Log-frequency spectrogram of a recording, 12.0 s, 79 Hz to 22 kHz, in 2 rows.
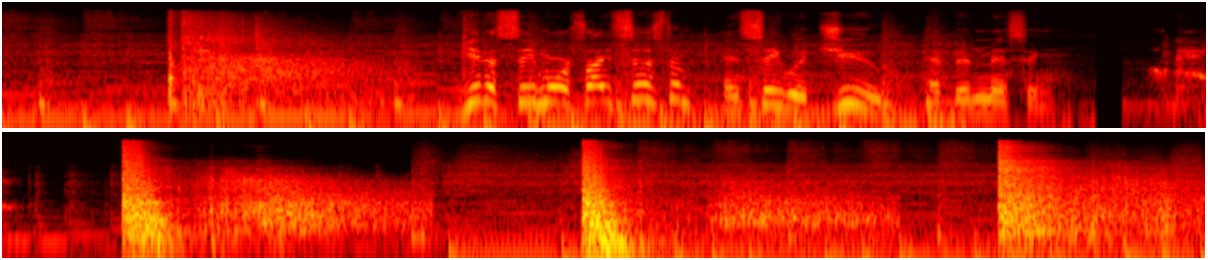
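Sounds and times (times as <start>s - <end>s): background music: 0.0s - 12.0s
echoing gunshots: 0.8s - 1.8s, 6.6s - 8.2s, 8.9s - 12.0s.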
